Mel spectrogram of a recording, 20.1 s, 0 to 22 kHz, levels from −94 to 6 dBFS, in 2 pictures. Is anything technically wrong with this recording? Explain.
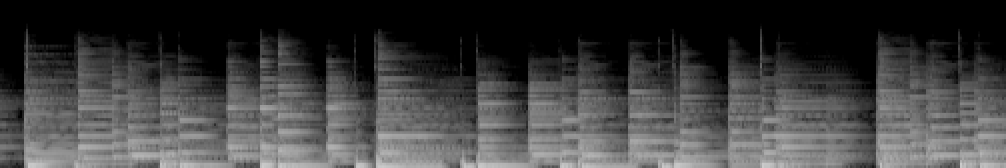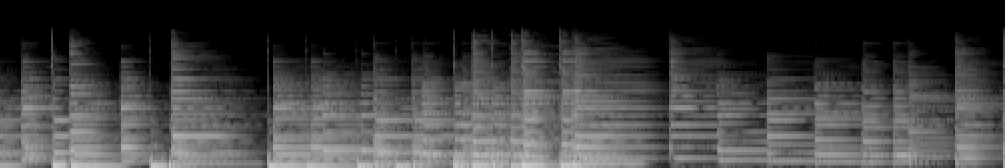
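Yes. From 12.88 to 15.96 s there's a doubled audio track: a second full-band copy of the sound trails the original by roughly 0.4 s, around 5 dB quieter. It's most likely the same signal picked up twice, through a second path that runs slower than the main one. The copy is dry, with no decay or room colour, so it sounds like a flat slapback echo that switches in and out abruptly at both ends.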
